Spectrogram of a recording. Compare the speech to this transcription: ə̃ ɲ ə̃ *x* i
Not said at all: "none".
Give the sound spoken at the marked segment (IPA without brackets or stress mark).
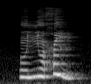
ħ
